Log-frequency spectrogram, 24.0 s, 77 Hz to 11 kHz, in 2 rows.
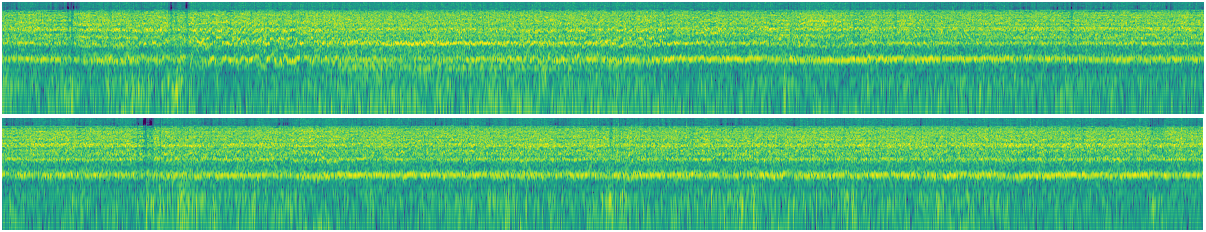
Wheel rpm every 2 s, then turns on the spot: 230, 200, 190, 220, 230, 230, 230, 230, 230, 230, 230, 230.
none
